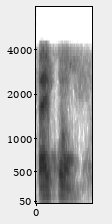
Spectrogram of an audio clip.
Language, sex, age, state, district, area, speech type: Odia, male, 18-30, Odisha, Sambalpur, rural, conversation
